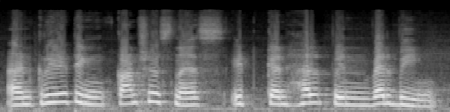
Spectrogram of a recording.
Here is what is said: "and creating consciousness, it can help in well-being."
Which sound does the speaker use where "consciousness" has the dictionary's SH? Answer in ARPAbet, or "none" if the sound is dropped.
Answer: SH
